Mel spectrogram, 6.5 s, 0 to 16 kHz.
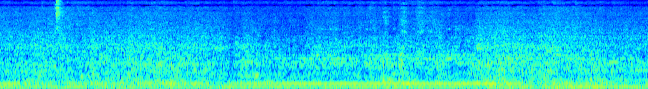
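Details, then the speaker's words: Electrolux ELFW7537AW1 washer in diagnostic test mode, draining on knob position 11, checked after a bra underwire stuck under the tub caused noise. Steady low pump drone with a faint whirr, no knocking or scraping; drain pump working normally. "So from here, each time you're turning the knob, it fills with water. It's draining on 11."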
